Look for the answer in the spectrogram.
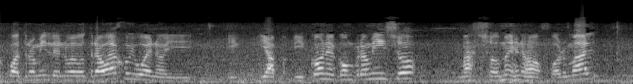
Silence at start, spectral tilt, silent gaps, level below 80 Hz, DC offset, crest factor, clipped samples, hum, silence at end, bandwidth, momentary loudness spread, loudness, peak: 0 s; -4 dB/octave; none; -42 dBFS; under 0.1%; 16 dB; under 0.1%; none; 0 s; 9.8 kHz; 13 LU; -16 LUFS; 0 dBFS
